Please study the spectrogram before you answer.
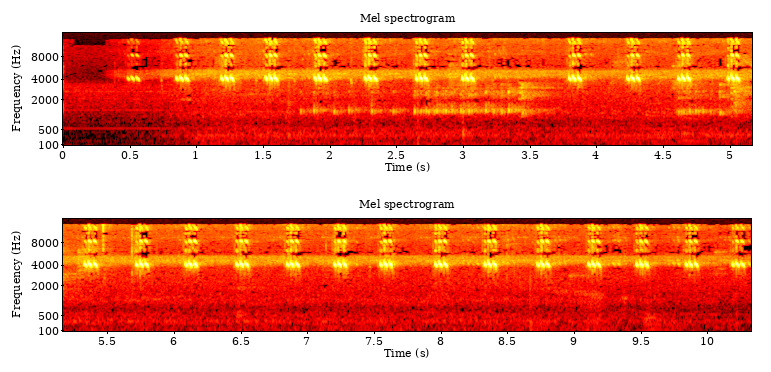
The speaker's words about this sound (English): Spring Field Cricket, Gryllus velitus.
